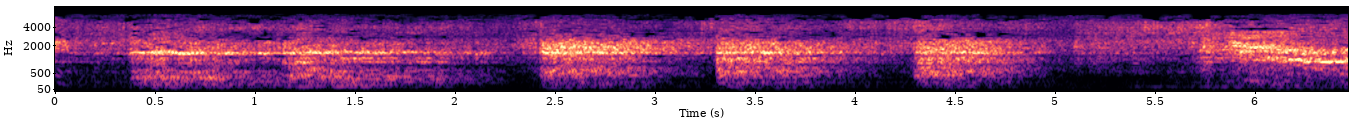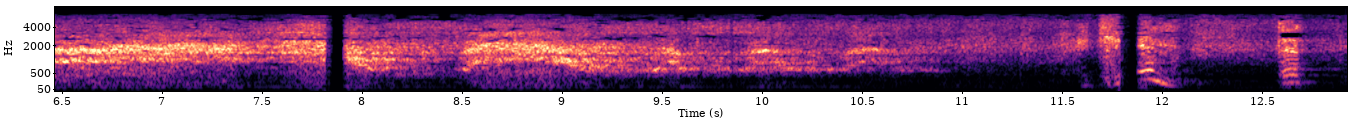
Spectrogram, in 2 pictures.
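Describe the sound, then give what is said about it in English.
A tiger screams, loud and harsh, in a string of drawn-out roaring bursts that rise and fall for several seconds, with no voices. “That scream was like nothing human. It wasn't human. That was our tiger.”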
